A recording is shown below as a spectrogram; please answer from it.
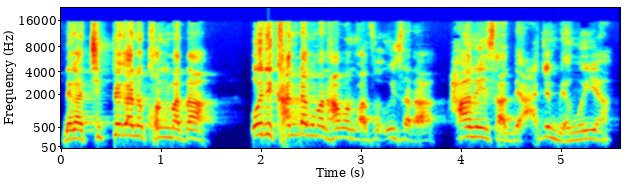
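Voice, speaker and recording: Gravelly-voiced woman in her eighties preaching. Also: medium pitch, normal speed. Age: 80s. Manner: emphatic, repetitive preaching with rhetorical questions. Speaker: missionary preacher. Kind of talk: testimony sermon.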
